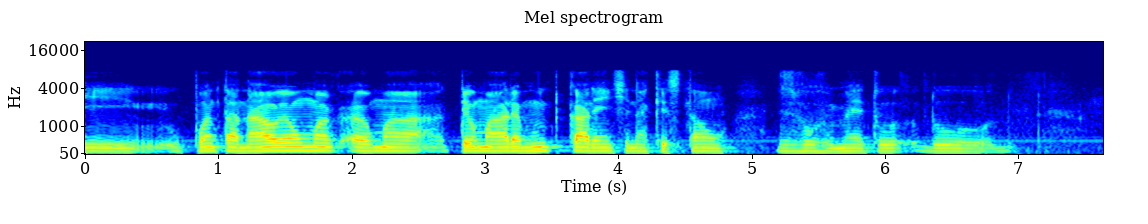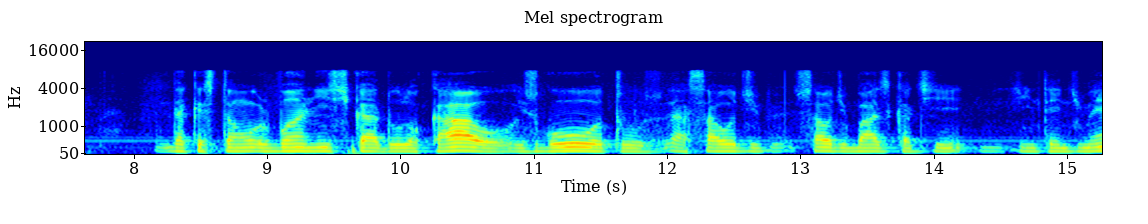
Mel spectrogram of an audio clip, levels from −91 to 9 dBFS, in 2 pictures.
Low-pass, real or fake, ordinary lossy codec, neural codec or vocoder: none; real; none; none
